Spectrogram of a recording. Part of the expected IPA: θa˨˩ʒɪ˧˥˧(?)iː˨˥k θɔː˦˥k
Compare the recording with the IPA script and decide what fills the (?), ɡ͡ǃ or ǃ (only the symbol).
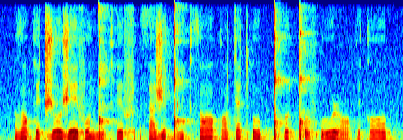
ɡ͡ǃ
